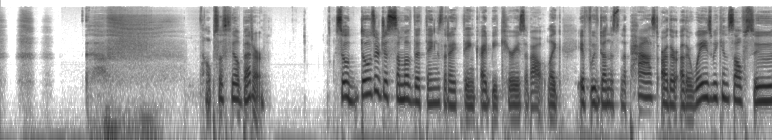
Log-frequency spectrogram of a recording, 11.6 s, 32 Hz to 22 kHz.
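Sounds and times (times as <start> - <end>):
quick double in-breaths as a calming exercise: 0.0 - 2.8
speech: 3.1 - 4.1, 5.1 - 11.5.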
